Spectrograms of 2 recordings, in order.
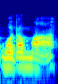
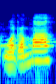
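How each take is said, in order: First: The last syllable is said on a lower tone. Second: The last syllable is said on a high tone. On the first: It means my horse. "means my horse" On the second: It means my mother. "my mom"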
